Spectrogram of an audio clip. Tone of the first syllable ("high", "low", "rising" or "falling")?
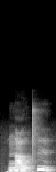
rising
